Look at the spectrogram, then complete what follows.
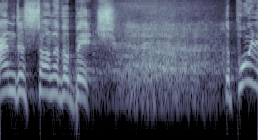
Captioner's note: audience laughs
